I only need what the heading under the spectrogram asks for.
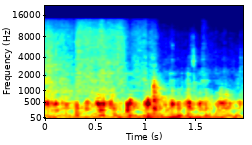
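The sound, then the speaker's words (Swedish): Stew pots simmer on a home stove with soft, irregular bubbling and small pops, faint and steady throughout, with no voices. “Hemma hos Janne puttrar grytorna på spisen.”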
